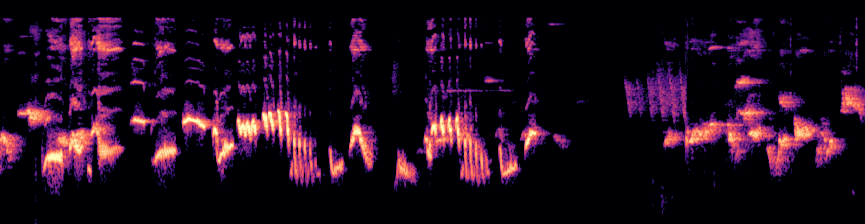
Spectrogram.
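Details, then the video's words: White-rumped shama song meant to make rival birds angry: rich, continuous varied phrases of whistles, trills and chattering notes, a short pause, then more warbling. "PANCINGAN Murai Batu yang bikin lawan Langsung NGAMUK & EMOSI TINGGI seketika"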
